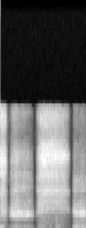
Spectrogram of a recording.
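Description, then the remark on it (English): A voice imitates heavy, muffled breathing through a mask worn during a spin class: three long, raspy breaths with brief pauses between them, fairly loud, with no talking. “But it actually, it was one of those masks that if you're breathing, and so while we're doing a spin class, which you can imagine is like full on, and he's breathing,”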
